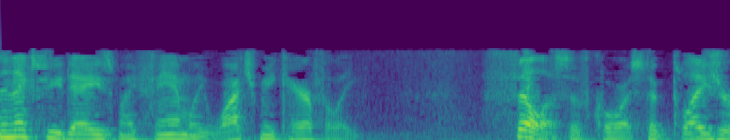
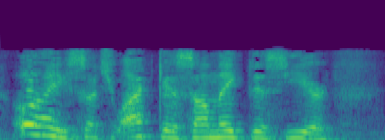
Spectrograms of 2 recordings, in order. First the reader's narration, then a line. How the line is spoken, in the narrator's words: she exclaimed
